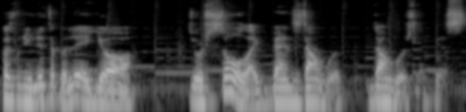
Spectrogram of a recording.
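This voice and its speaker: Over music in the background, a man with a non-native accent talks at a moderate pace, his loudness swinging widely. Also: medium pitch for a man, ordinary pitch variation. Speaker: animator. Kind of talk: software tutorial narration. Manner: casual, hesitant.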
